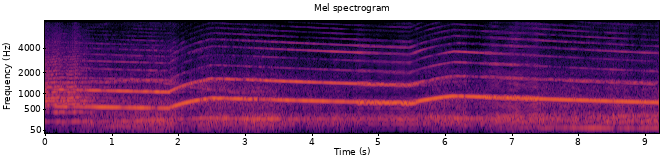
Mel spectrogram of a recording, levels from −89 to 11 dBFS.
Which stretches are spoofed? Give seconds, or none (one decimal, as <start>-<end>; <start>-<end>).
4.7-5.6; 6.6-7.4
